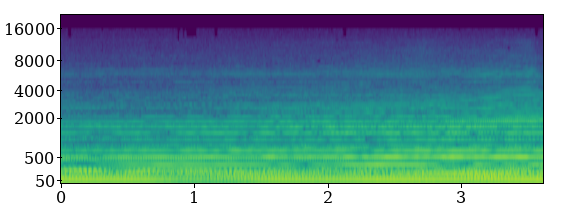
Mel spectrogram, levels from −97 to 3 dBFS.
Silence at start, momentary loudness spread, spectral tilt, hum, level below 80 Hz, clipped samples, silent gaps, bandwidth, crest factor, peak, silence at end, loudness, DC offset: 0 s; 5 LU; -8 dB/octave; none; -22 dBFS; under 0.1%; none; 7 kHz; 12 dB; -4 dBFS; 0 s; -18 LUFS; under 0.1%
